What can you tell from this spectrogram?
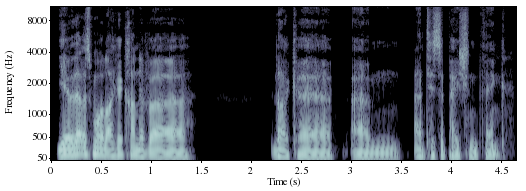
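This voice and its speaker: Low-voiced man, podcast co-host. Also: normal speed, a little mellow, no room sound, clean studio sound. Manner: self-mocking, playful banter. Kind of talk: casual chat.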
